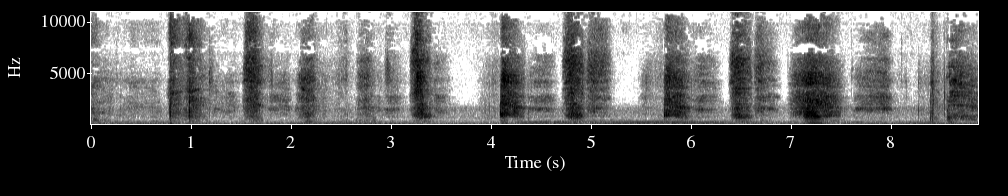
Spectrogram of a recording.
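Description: A man's hard, gasping breaths during burpees, coming in quick noisy bursts about once or twice a second, with a longer, louder voiced grunt about seven seconds in. A steady low hum runs underneath.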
